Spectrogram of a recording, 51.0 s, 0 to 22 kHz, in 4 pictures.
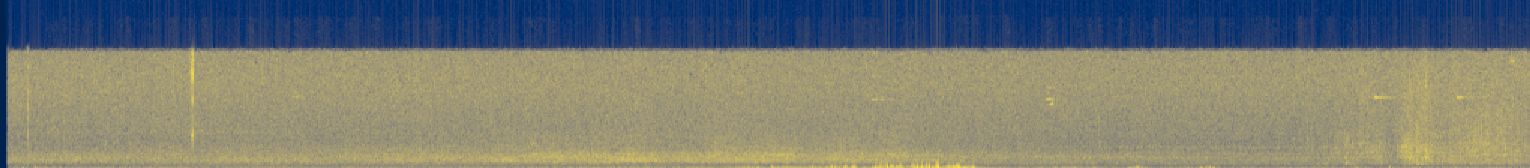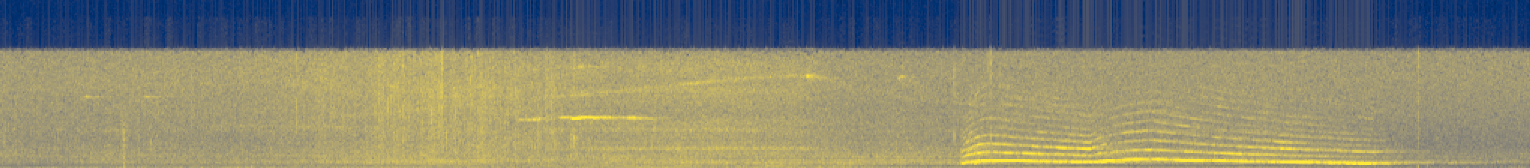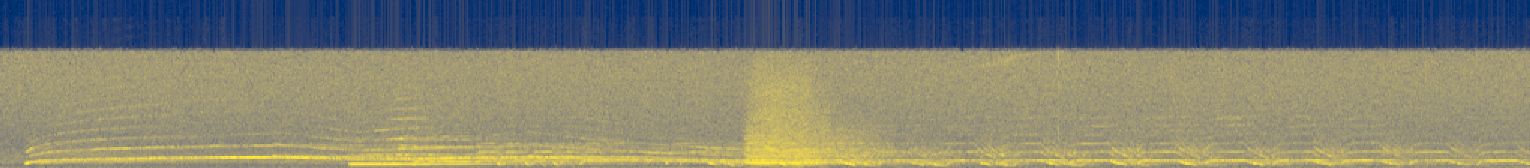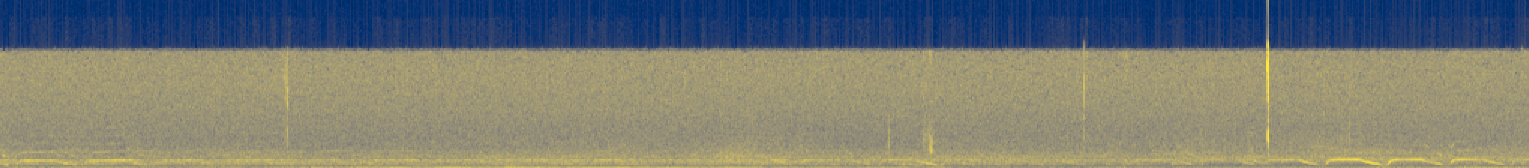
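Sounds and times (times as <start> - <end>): vehicle rumble: 0.1 - 50.9
ambulance electronic siren: 20.7 - 25.0, 25.7 - 40.7, 44.6 - 50.9
air horn tone: 28.4 - 29.8, 31.6 - 33.0.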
